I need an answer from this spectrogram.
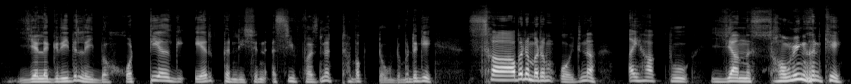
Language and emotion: Manipuri, angry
